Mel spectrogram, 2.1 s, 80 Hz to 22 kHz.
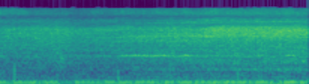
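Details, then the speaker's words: Customer car with previously modified V8 (heads, cam), freshly finished build: low idle that surges and dips unevenly, a rough hunting idle; car needs tuning. "go ahead and shut her off she definitely needs tuning guys you can tell by a little bit of an idol issue that we have we are going to have to tune this car"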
